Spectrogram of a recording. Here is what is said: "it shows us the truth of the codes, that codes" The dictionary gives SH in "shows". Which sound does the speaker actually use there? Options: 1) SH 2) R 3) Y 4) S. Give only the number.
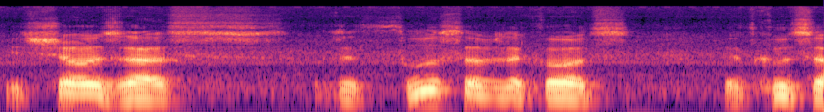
1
